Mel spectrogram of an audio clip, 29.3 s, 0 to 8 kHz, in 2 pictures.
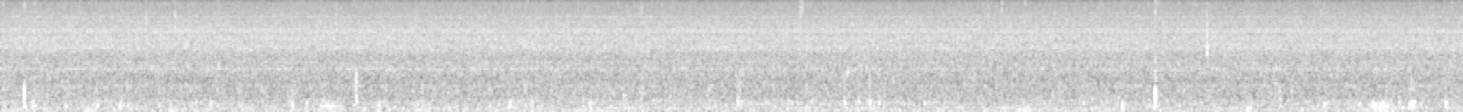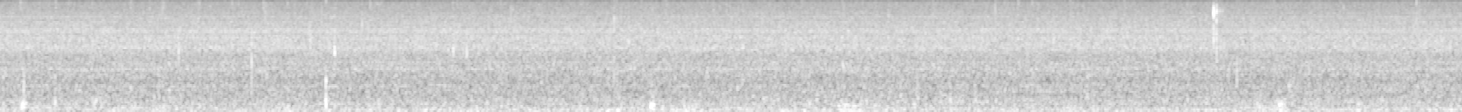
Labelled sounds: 15.5	19.2	killer whale, 6.5 to 8.0 kHz

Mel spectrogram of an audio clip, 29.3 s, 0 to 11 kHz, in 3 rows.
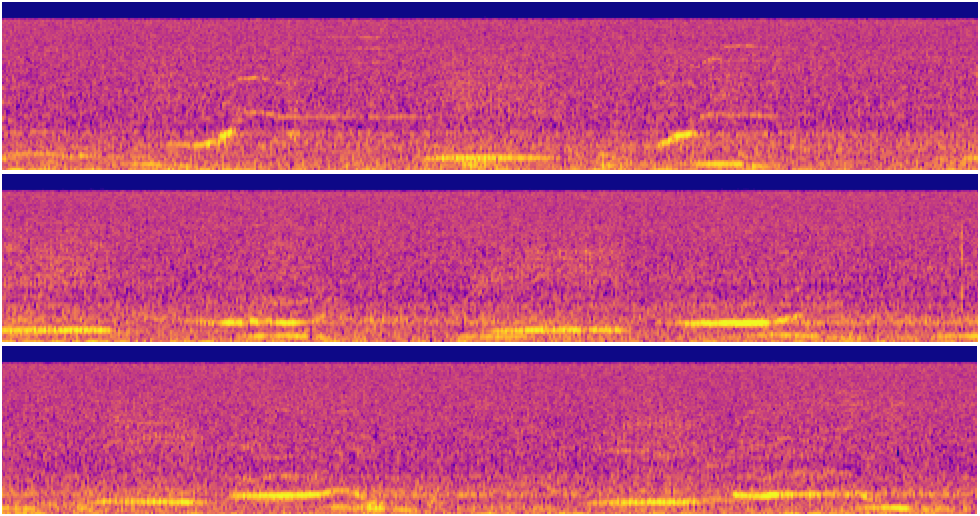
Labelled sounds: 2.3	3.4	humpback whale, 0.96 to 5.4 kHz
7.0	7.6	humpback whale, 1.0 to 4.5 kHz

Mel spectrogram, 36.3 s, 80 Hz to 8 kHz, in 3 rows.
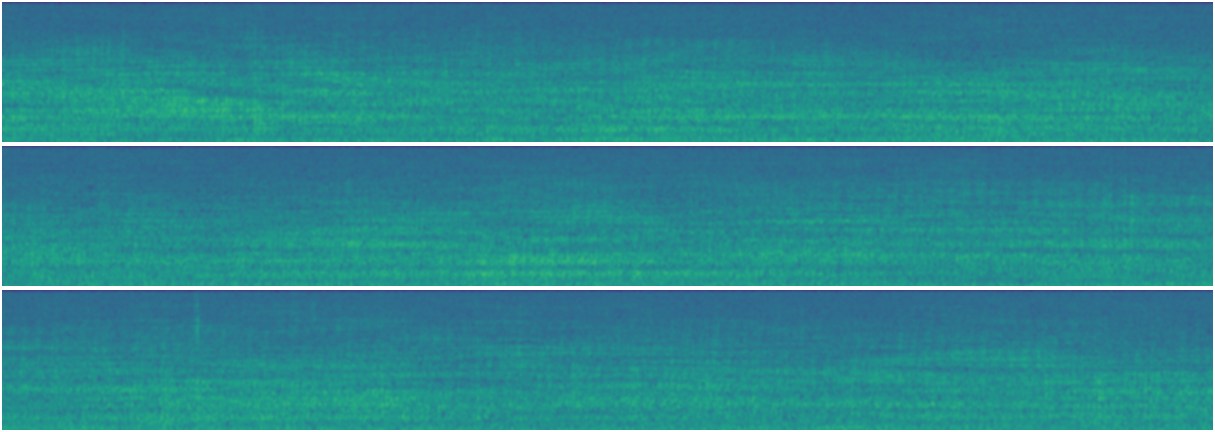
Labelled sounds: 20.1	20.4	vessel noise, 1.5 to 1.7 kHz
26.0	26.3	vessel noise, 1.0 to 1.2 kHz
33.0	34.0	vessel noise, 1.6 to 2.2 kHz

